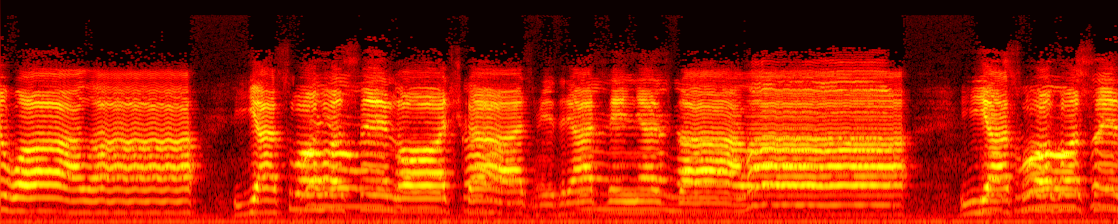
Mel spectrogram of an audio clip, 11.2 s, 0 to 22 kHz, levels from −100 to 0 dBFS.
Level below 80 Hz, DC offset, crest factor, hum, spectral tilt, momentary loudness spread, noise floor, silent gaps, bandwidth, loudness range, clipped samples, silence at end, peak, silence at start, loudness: -56 dBFS; under 0.1%; 16 dB; none; -0.5 dB/octave; 7 LU; -54 dBFS; none; 11 kHz; 2 LU; under 0.1%; 0 s; -10 dBFS; 0 s; -25 LUFS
